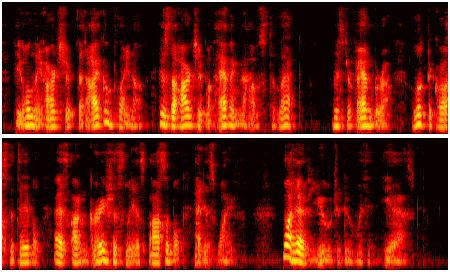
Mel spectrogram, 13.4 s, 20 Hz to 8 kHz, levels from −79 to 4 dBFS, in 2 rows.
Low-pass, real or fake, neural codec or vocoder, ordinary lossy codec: 7.2 kHz; fake; vocoder, 22.05 kHz, 80 mel bands, HiFi-GAN; AAC, 32 kbps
